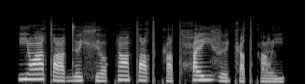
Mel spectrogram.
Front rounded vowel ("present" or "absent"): present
